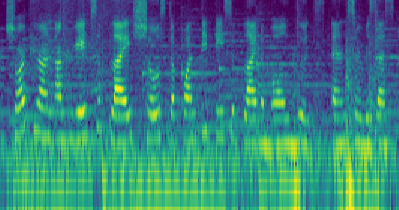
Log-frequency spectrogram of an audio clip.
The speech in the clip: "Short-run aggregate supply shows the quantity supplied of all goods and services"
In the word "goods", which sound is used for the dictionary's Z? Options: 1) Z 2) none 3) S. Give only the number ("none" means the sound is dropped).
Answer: 3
